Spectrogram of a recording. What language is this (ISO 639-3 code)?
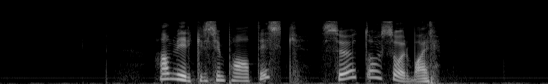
nor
